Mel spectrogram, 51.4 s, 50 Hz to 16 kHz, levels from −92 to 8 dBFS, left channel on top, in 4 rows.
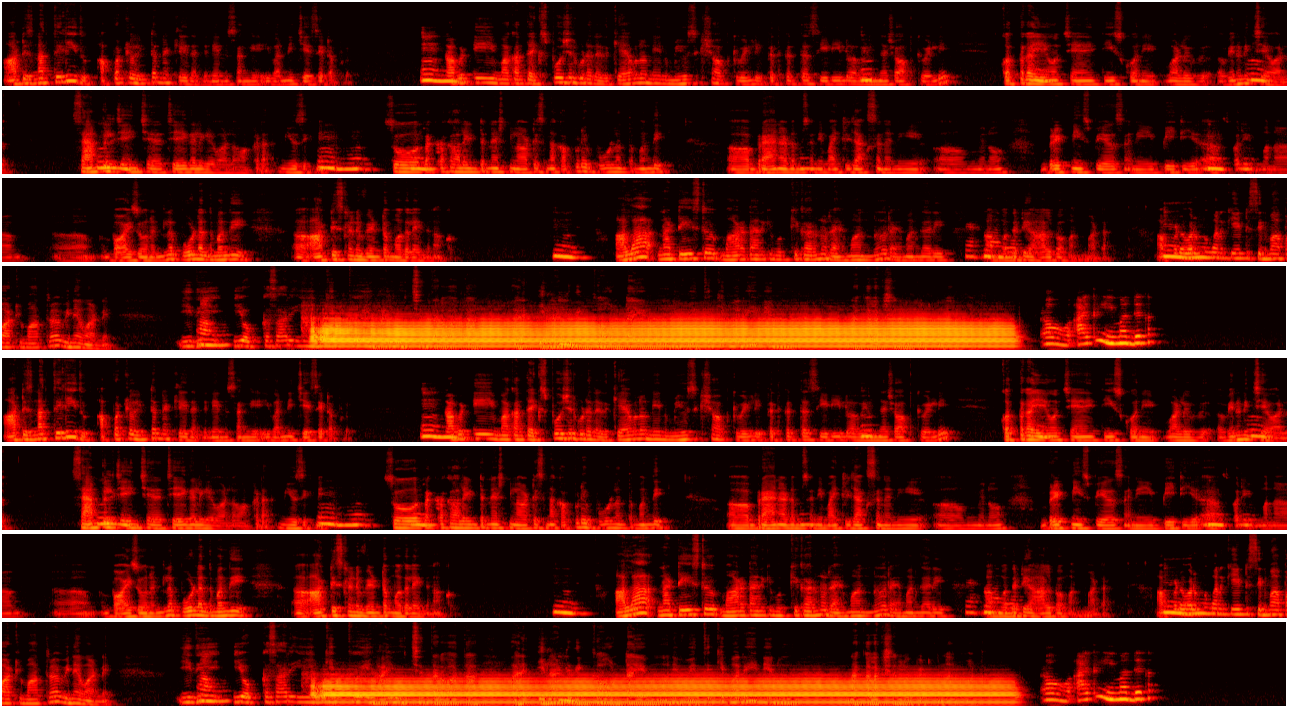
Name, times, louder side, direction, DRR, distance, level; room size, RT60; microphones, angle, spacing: voice 1, 0.0-3.2 4.4-9.5 10.0-12.9 13.6-16.1 16.7-19.5 20.1-25.9 26.2-30.1 31.8-35.1 35.5-36.7 37.2-39.6 40.3-46.5 47.0-48.3, right 1 dB, 25° right, 0.6 m, -42 dB
voice 2, 4.2-4.6 8.6-8.7 10.3-10.5 12.4-12.7 13.8-14.2 16.0-16.5 16.9-17.2 20.8-21.0 24.9-25.4 31.2-31.5 35.3-35.9 37.3-37.8 40.5-40.8 44.1-44.3 48.9-50.0, left 1 dB, 20° left, 0.4 m, -36 dB
Brass instrument, 41.6-48.7, left 3 dB, 80° left, 0.5 m, -26 dB
5.1 x 2.1 x 2.4 m
head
